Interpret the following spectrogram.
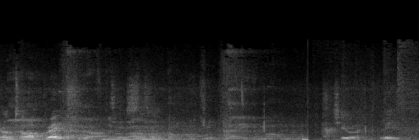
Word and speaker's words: Dua Lipa: Dua Lipa. Dua Lipa. Two syllables.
